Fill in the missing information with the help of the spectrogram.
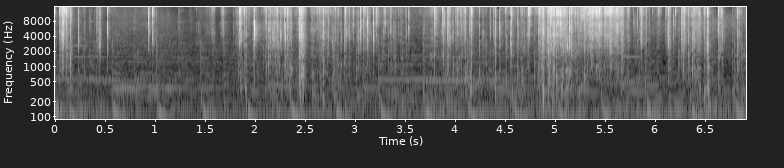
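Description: A One Piece Card Game booster pack wrapper crinkling as it is handled and torn open, with a denser stretch of tearing about two-thirds of the way through, over background music.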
